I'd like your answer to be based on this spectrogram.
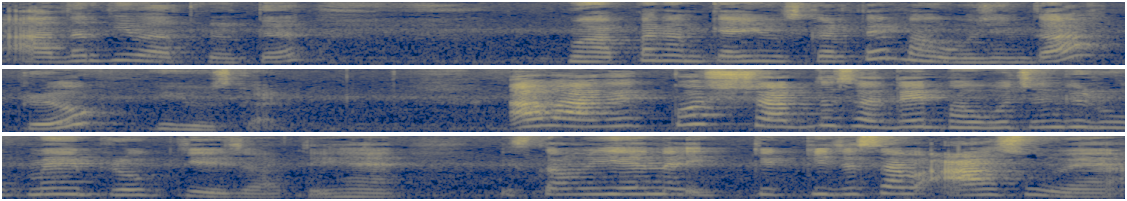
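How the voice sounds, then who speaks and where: A woman teaching a grammar lesson, slowly repeating example words and often checking that her students understand. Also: sits high, bright, forceful tone, a little hiss or hum.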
